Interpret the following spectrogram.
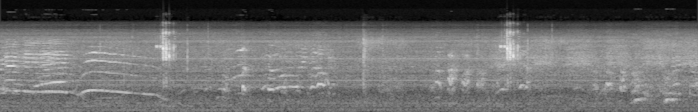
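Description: Voices of a small group calling out and chattering, with no clear words, over a steady outdoor background. Two sharp clicks about five seconds apart are the loudest sounds.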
